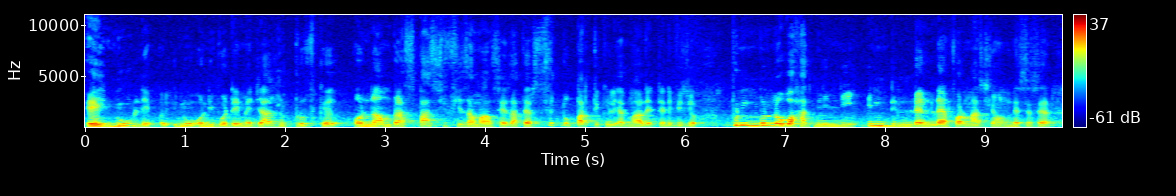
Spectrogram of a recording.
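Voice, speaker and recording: With lively intonation and a plain, everyday voice, a man speaks at a moderate pace. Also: fairly high pitch for a man. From Senegal. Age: 60s. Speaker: media figure and business owner. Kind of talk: televised debate. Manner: code-switching French and Wolof.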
